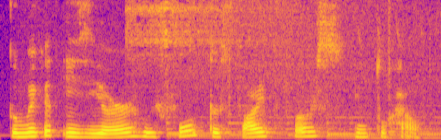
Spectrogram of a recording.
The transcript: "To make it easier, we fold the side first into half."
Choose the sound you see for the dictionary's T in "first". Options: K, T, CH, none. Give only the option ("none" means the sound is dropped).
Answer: none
